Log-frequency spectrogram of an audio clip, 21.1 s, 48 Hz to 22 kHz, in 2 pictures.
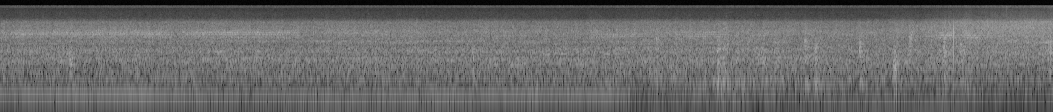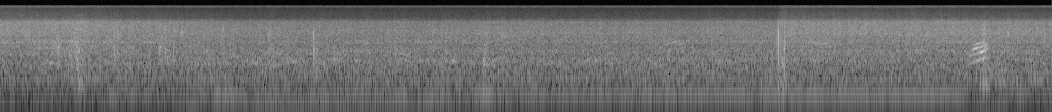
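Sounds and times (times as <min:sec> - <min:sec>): excavator diesel engine droning: 0:00.0 - 0:21.0
road traffic: 0:00.0 - 0:21.0
excavator clanks and knocks: 0:06.6 - 0:09.9.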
